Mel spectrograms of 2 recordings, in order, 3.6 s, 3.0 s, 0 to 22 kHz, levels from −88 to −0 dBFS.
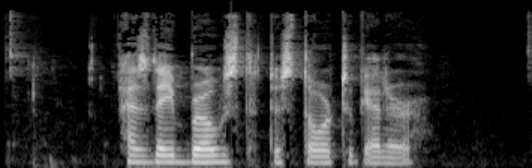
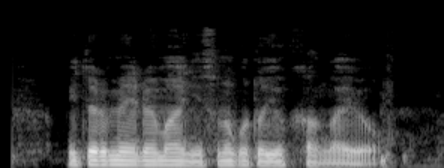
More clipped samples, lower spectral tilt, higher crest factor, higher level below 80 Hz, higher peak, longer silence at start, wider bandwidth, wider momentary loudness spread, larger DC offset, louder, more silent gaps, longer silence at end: neither; second, -3 dB/octave vs -11 dB/octave; about the same, 20 dB vs 18 dB; second, -58 dBFS vs -36 dBFS; about the same, 0 dBFS vs -2 dBFS; second, 0.05 s vs 0.45 s; first, 17 kHz vs 5.4 kHz; first, 15 LU vs 12 LU; neither; first, -17 LUFS vs -21 LUFS; neither; first, 0.8 s vs 0.35 s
